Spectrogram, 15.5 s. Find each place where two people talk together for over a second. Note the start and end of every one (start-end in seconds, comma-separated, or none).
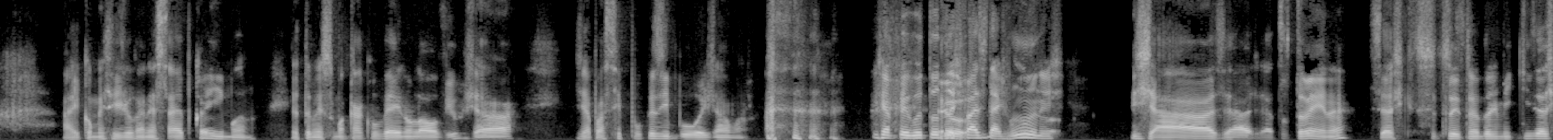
none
